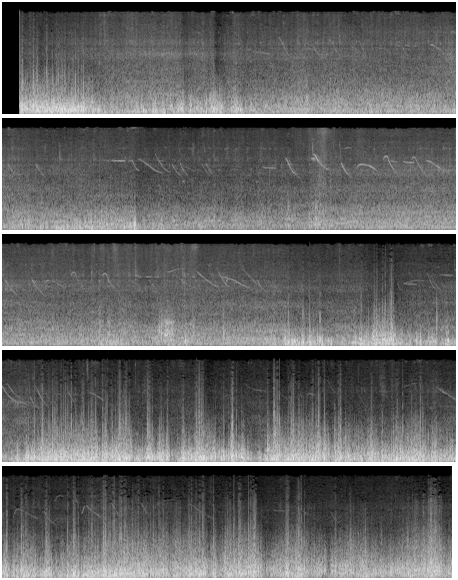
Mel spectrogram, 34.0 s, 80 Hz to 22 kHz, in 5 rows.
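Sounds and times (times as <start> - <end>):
wind on microphone: 0.2 - 33.9
vehicle on rough dirt road: 0.3 - 27.0.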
